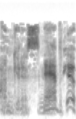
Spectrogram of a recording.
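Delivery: put-on loud, high, breathy drunken whisper. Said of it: "He just goes breathy, so that means he's whispering".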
